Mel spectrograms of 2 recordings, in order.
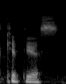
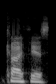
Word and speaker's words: Kythias: If you come from Sweden, it's Kythias. Kythias. But Kythias is how I say it.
